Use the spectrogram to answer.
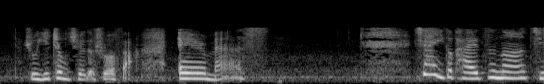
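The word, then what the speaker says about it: Hermès: OK，第三个我们要看的也是现在最炙手可热的一个牌子，爱马仕哈，爱马仕正确的发音是 Hermes，这个第一个音其实就是跟空气 air 的音是一样的， Hermes，这是一个法语哈，但是 Hermes 这个是在所有的英语国家当中最最广为接受的一种发音的方法， Hermes。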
